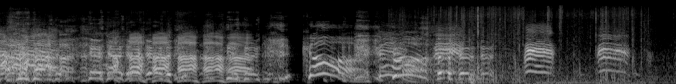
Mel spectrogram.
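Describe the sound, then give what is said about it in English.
A voice imitates a crow-like bird swooping in to take the silver, letting out a rapid series of loud, raspy caws, with a brief pause midway before a few more sharp calls and a hint of chuckling. “Bird swoops in, takes the silver.”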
